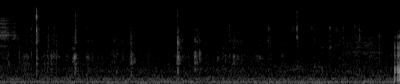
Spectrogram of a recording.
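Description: Faint, scattered light clicks and rustling of a small toy blind box and its paper checklist being handled and opened, over a low steady hum.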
